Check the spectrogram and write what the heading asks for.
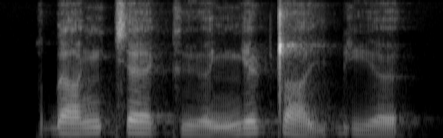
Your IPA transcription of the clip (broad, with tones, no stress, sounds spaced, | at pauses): ɗ a˧˥ ŋ c ɛ˧ k ɨ˨˩ ə̯ ɲ e˧˥ ʈ a˨˩˦ j ɓ i˨˩ ə̯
